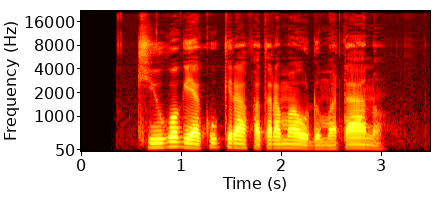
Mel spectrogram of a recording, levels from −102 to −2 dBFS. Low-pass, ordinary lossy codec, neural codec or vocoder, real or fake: none; none; none; real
